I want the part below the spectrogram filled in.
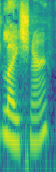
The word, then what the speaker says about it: Leischer: Leischer.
